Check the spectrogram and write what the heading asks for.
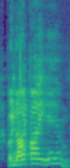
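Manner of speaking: high, loud cut-in; urgent interjection. Acted. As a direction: jump in to shield him, high and loud. Gertrude jumps in protecting.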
